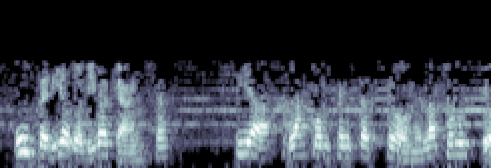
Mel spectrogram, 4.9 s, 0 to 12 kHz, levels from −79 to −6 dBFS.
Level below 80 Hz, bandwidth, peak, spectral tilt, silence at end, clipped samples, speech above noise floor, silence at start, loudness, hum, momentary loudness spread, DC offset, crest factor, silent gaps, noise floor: -52 dBFS; 3.8 kHz; 0 dBFS; -10.5 dB/octave; 0 s; under 0.1%; 21 dB; 0 s; -16 LUFS; none; 13 LU; under 0.1%; 14 dB; none; -36 dBFS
